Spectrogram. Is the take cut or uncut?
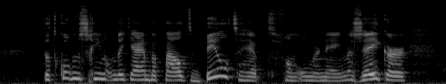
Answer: uncut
